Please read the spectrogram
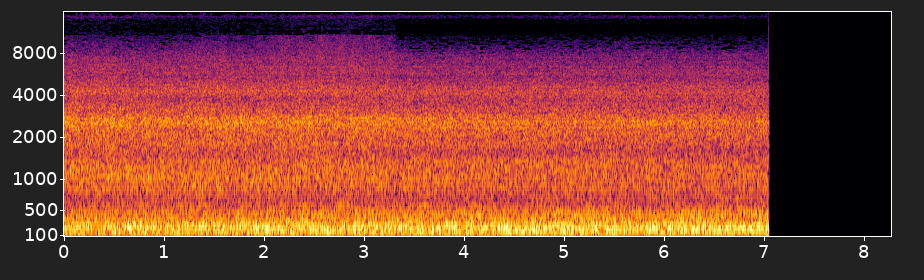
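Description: A steady, loud rushing noise from the sound effect of an animated title sequence, with no melody or voice, cutting off suddenly about seven seconds in.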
